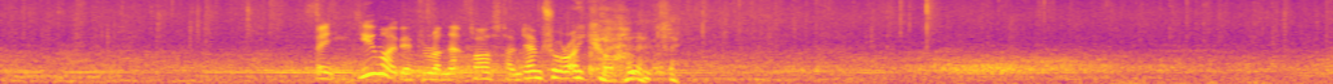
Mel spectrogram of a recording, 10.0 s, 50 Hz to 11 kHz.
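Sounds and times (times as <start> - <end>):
fire crackling and hissing: 0.0 - 10.0
fire popping: 0.0 - 10.0.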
